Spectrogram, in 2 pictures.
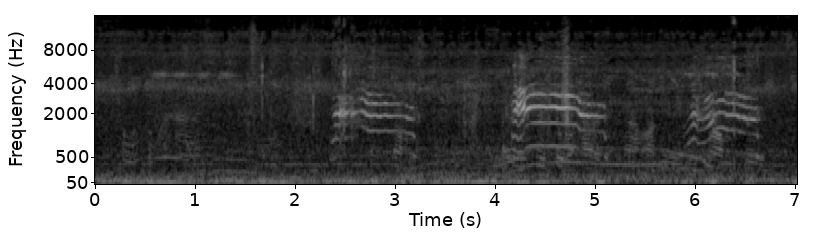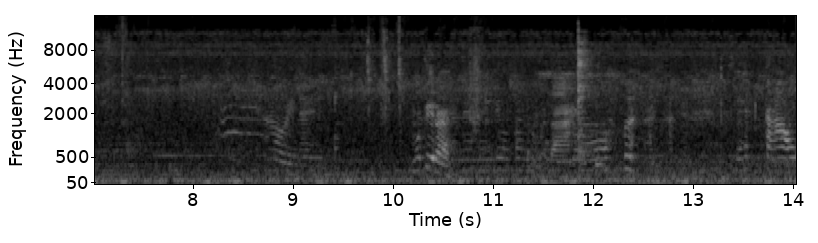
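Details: Kitten at leisure, giving a series of short, rising-and-falling harmonic meows, several in quick succession, over steady low background noise, with a person talking in Khmer and music playing.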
